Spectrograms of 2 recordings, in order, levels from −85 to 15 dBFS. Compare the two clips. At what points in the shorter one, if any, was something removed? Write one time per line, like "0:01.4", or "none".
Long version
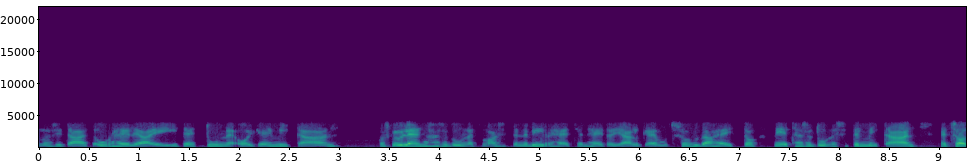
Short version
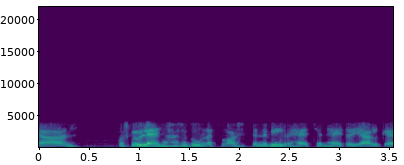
none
